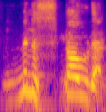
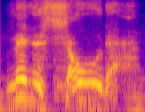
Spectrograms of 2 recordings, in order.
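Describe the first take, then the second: First: "Minnesota" said Minnes-KO-ta, a k slipped in; "Minnesota" as Minneskota, mocking. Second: "Minnesota" said slowly, Minne-SO-ta with no k; proper "Minnesota", no k sound; careful Minnesota. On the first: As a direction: imitate the k slip in "Minnesota". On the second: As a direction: say "Minnesota" right, slow and deliberate. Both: Shown as a demonstration. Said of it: "don't make it Minnes".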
